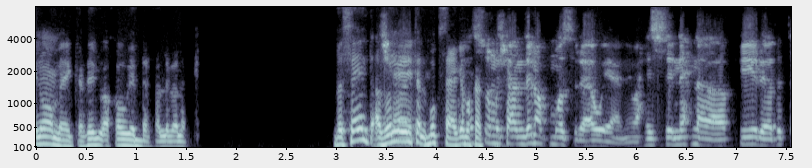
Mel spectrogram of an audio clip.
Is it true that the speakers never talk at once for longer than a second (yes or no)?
no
